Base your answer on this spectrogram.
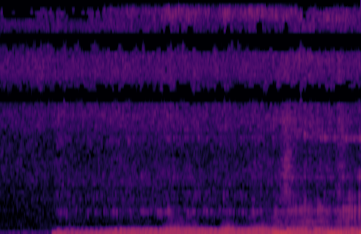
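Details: Female tortie Persian cat yowling loudly while mating indoors with a white odd-eyed male: a sustained, low, growling moan that holds steady for about three seconds, then lifts briefly near the end.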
